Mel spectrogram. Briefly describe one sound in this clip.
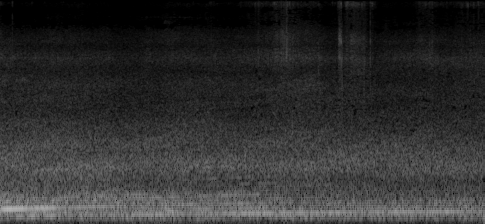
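A dog pants softly close by.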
